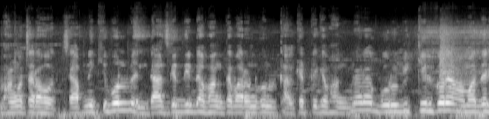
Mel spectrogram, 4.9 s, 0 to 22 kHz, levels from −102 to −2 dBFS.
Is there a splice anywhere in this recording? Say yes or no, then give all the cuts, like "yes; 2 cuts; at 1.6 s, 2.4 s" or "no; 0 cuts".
yes; 1 cut; at 3.5 s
